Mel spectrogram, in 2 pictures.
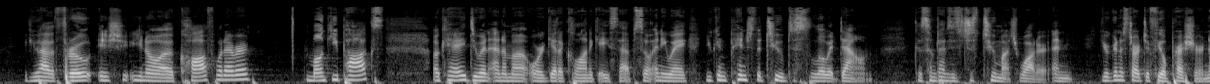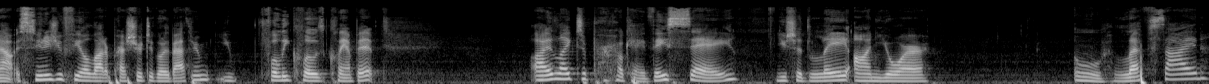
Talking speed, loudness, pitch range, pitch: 205 wpm, -19 LUFS, 155-195 Hz, 175 Hz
